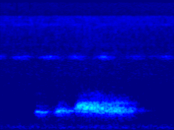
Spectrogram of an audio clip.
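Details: Spotted dove with a loud, bass voice: one soft phrase of two short low coos rising into a longer, fuller drawn-out coo, over a faint steady background hum.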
